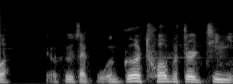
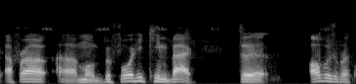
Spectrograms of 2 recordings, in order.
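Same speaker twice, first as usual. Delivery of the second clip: ordinary talk, nothing marked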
